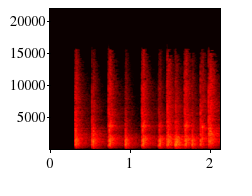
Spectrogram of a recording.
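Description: Sharp hand claps in a quickening rhythm, starting about a third of a second in at about five a second and speeding up to about ten a second near the end.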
